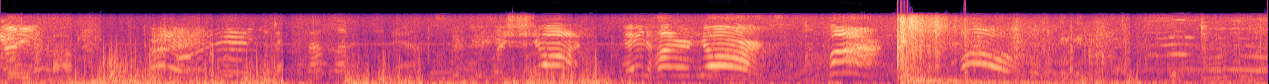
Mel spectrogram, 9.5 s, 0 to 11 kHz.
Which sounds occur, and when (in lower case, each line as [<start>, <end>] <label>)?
[0.00, 0.75] man speaking
[0.00, 4.68] wind noise (microphone)
[1.12, 1.95] man speaking
[1.58, 1.66] tick
[1.93, 2.72] woman speaking
[2.95, 3.23] woman speaking
[3.42, 6.67] man speaking
[4.95, 9.52] background noise
[6.02, 6.18] generic impact sounds
[6.74, 7.49] artillery fire
[7.15, 8.17] man speaking
[7.21, 7.33] generic impact sounds
[7.95, 8.24] generic impact sounds
[8.43, 8.55] generic impact sounds
[8.55, 9.52] child speech
[8.69, 8.88] man speaking
[9.02, 9.52] generic impact sounds
[9.03, 9.52] man speaking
